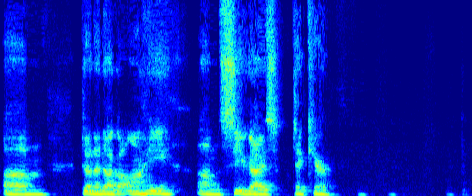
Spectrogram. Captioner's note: speaking in Cherokee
